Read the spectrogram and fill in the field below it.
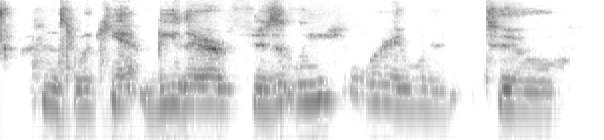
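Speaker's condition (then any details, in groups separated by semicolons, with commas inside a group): Cerebral palsy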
